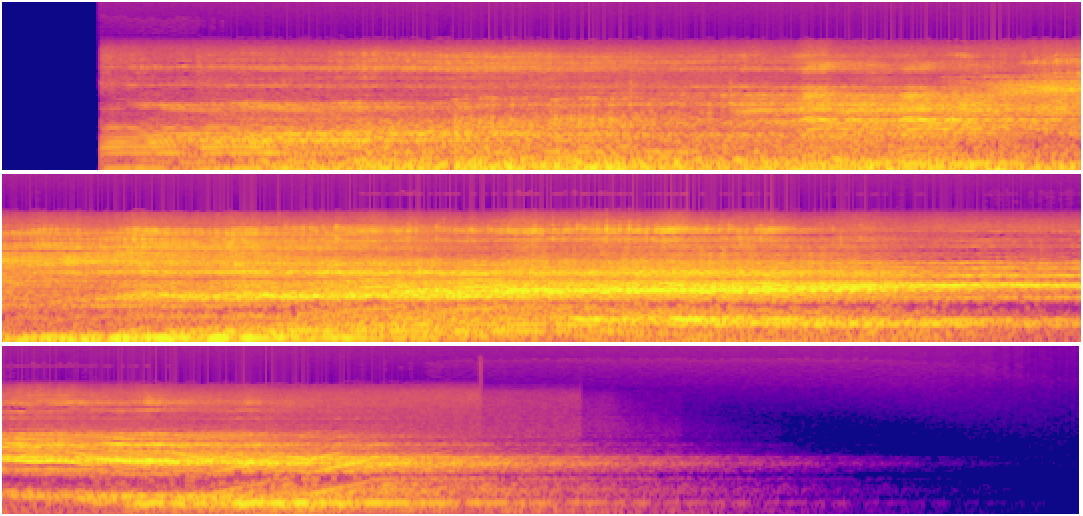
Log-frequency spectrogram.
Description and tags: Distant monster Calling. Down-pitched human voice with delay and reverb.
